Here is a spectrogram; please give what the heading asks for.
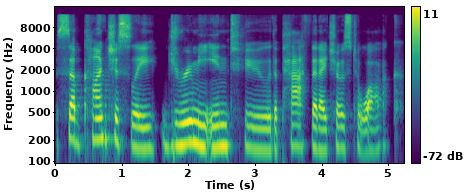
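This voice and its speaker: Guest role: woman in her forties from Northern Alberta, low voice, calm unhurried spiritual talk. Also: clean tone. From Northern Alberta, Canada. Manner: slow, measured, spiritual phrasing with pauses. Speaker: podcast guest, spiritual mentor. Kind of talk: reflective interview conversation.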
